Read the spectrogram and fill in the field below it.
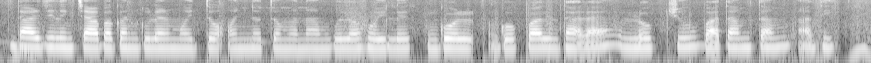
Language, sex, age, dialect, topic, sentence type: Bengali, female, 18-24, Rajbangshi, agriculture, statement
